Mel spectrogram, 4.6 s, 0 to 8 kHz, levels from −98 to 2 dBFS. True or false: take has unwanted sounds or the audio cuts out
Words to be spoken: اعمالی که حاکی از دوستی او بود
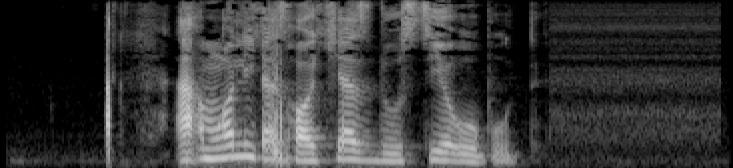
false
